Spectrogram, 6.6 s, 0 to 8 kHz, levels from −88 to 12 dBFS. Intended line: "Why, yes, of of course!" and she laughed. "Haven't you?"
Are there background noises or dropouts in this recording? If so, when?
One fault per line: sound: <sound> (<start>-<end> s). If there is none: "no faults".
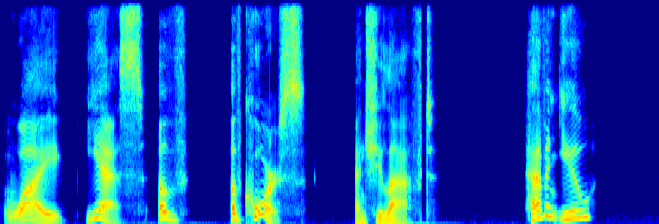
no faults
